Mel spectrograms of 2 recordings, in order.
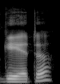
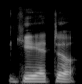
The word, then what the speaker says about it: geehrter: R at the end, Geehrter. Yeah. Again, when you speak, I mean, I told you in the last session that you should never not try to pronounce the R at the end.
